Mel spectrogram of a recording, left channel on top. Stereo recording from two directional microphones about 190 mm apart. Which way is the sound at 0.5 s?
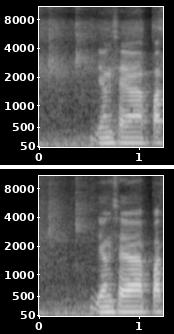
70° right (ahead or behind).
